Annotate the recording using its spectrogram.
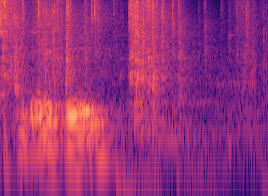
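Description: A man talking for about the first second, then the crinkle and rustle of a foil trading-card booster pack being handled and opened, starting with a short click.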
